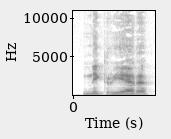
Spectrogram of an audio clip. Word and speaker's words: Negreira: who is Jose Maria Enrique Negreira. Did I say that right, Jesse? – Yes, but look, here's the thing.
